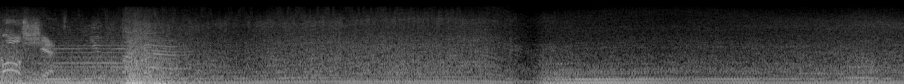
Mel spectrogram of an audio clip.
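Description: A truck engine drones steadily as it drives along a road.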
